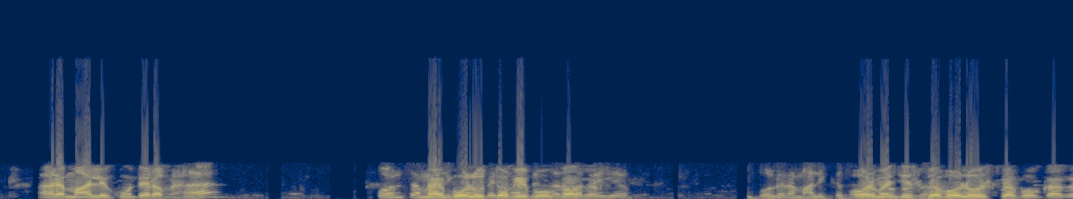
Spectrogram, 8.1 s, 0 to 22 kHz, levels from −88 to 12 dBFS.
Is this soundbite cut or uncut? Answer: uncut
